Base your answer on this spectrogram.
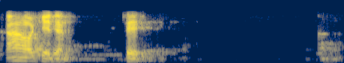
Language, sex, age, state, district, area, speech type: Tamil, male, 30-45, Tamil Nadu, Sivaganga, rural, conversation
